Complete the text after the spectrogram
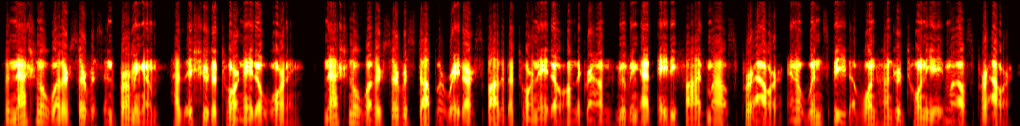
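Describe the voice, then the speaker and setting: A man's voice: on the low side, expressive, moderate pace, sharp tone, smooth, dry recording, low-quality recording. A man's synthetic voice reading a scripted emergency weather bulletin in a formal announcer manner.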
